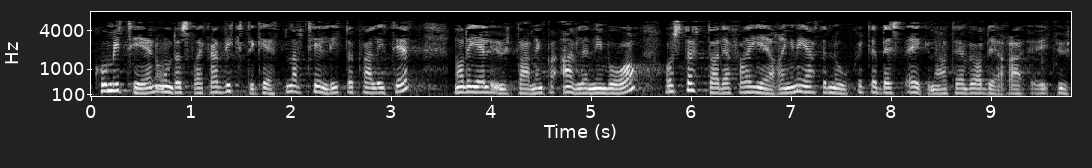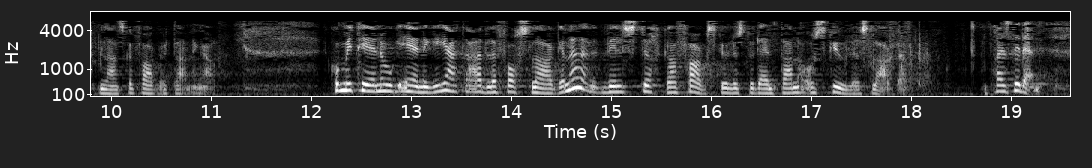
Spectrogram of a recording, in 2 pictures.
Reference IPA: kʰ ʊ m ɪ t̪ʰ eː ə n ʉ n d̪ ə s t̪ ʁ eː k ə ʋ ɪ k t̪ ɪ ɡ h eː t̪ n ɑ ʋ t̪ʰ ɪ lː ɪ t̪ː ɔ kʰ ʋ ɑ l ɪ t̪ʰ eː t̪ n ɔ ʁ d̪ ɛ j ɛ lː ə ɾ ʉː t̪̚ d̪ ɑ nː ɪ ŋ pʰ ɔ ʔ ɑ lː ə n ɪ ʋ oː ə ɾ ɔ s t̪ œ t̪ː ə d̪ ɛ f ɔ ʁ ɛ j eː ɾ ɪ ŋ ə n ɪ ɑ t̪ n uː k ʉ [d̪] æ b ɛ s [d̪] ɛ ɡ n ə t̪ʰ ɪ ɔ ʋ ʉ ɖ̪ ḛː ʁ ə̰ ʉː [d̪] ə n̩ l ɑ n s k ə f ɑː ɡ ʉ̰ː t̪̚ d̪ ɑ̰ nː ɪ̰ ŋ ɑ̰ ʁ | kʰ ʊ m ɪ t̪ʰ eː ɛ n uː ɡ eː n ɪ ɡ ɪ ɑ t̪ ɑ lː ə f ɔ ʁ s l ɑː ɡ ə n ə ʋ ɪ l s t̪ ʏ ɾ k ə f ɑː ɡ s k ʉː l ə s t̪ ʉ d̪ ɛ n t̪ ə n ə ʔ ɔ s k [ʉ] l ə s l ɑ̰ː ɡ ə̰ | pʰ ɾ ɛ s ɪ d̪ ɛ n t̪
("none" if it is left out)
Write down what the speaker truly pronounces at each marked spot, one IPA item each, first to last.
t̪, t̪, t̪, ʉː

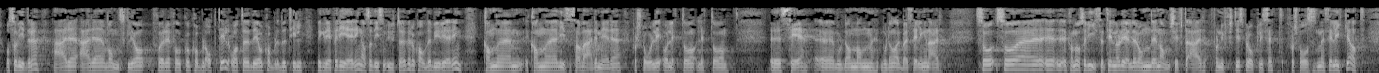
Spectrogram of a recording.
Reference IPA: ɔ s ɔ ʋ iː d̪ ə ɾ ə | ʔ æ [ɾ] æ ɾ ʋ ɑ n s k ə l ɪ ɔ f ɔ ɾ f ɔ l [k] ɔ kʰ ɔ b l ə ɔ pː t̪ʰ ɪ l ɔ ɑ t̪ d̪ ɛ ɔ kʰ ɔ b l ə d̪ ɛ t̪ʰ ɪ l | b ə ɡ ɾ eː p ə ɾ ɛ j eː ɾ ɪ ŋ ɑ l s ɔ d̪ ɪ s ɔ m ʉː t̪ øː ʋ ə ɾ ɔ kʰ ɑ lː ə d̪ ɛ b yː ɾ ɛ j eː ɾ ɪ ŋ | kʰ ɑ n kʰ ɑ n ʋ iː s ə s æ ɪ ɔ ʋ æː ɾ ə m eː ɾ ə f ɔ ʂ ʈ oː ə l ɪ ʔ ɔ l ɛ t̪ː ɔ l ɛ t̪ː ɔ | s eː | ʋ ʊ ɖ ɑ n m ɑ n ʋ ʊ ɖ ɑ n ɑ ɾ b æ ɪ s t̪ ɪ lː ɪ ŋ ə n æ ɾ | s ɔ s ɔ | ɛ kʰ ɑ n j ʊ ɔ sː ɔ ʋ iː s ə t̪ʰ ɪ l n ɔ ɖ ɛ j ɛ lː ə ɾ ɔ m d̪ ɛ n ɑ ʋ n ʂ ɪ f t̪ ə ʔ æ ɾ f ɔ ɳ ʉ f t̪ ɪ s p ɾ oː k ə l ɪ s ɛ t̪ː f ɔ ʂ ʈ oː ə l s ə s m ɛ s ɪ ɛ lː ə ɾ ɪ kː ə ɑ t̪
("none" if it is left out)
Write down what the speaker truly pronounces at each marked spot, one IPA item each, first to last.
ɾ, k

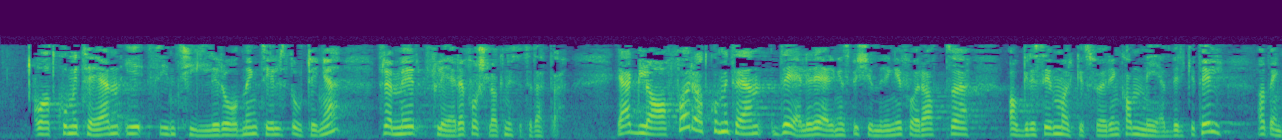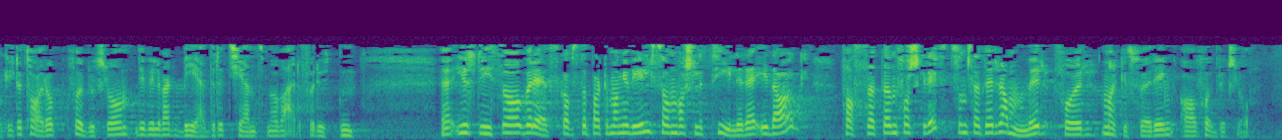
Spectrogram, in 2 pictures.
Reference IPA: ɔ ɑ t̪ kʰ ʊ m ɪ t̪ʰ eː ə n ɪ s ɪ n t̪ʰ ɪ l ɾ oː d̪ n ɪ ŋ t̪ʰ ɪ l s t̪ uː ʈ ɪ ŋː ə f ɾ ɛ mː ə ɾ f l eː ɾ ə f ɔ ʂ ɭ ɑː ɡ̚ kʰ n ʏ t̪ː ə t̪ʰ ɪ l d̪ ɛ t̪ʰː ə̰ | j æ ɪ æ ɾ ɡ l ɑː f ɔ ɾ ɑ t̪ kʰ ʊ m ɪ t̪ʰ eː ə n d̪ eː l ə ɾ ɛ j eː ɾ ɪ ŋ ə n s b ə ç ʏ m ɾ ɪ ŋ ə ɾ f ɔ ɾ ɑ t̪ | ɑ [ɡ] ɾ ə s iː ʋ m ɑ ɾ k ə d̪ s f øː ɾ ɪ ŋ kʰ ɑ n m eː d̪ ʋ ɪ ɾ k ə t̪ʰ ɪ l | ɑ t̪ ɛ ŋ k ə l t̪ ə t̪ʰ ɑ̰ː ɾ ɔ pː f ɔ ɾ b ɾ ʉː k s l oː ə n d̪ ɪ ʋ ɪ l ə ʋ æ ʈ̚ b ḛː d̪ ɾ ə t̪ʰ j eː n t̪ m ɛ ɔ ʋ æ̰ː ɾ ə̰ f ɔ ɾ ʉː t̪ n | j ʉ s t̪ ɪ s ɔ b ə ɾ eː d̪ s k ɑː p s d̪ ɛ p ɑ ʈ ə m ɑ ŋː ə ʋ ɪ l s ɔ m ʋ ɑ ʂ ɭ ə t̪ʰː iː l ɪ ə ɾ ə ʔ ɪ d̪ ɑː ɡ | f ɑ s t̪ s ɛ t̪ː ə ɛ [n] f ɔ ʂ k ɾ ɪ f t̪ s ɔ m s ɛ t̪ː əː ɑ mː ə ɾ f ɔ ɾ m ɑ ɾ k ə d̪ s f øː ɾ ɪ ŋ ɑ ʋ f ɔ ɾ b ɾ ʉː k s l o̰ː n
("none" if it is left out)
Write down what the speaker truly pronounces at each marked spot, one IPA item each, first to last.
ɡ, n

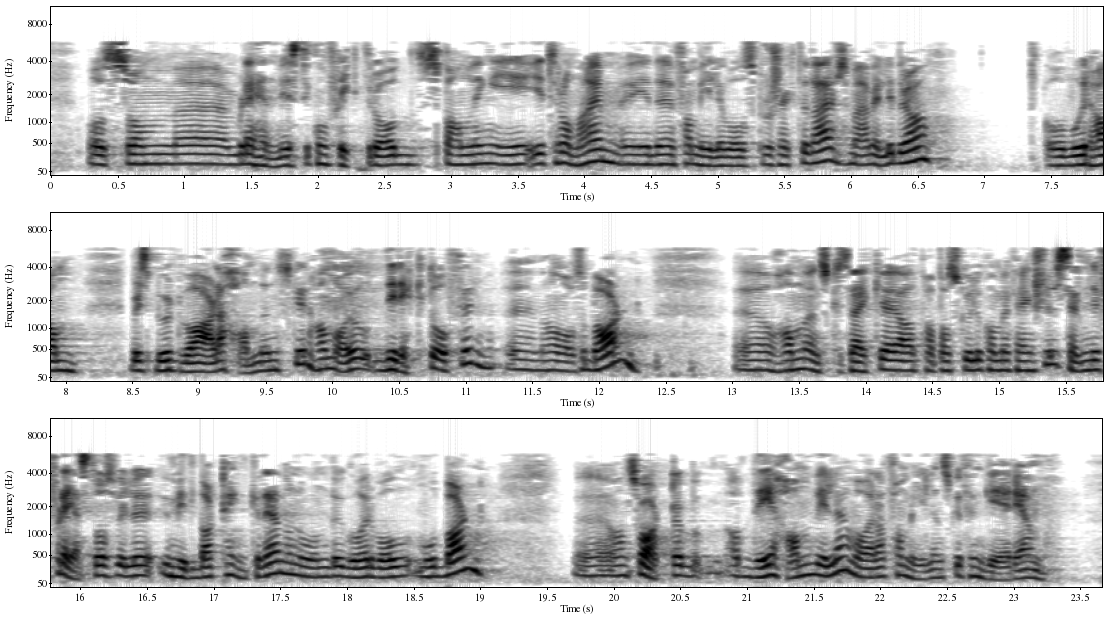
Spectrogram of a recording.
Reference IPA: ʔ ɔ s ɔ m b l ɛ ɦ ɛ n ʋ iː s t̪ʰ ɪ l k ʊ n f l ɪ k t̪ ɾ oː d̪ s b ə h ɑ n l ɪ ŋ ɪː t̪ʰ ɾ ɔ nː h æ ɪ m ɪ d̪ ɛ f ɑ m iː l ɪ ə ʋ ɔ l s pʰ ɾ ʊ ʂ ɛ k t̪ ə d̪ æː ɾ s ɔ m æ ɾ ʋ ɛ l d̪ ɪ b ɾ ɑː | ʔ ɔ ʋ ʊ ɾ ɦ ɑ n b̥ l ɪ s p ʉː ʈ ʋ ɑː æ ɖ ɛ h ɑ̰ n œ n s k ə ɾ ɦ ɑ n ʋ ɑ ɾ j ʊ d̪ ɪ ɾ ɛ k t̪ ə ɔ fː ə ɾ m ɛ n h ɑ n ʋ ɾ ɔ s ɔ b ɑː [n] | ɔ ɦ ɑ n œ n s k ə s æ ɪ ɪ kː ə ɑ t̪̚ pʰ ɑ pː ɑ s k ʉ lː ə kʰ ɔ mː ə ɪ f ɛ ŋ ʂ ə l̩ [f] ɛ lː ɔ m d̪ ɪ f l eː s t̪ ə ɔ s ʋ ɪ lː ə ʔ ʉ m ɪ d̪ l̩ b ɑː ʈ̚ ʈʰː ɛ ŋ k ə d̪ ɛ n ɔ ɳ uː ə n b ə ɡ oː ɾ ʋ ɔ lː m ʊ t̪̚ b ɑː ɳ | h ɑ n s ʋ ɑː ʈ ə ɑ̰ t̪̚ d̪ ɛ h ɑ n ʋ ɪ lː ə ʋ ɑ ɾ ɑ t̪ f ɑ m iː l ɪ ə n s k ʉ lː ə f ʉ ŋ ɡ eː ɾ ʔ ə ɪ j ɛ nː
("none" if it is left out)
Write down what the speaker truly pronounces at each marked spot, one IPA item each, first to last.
ɳ, s

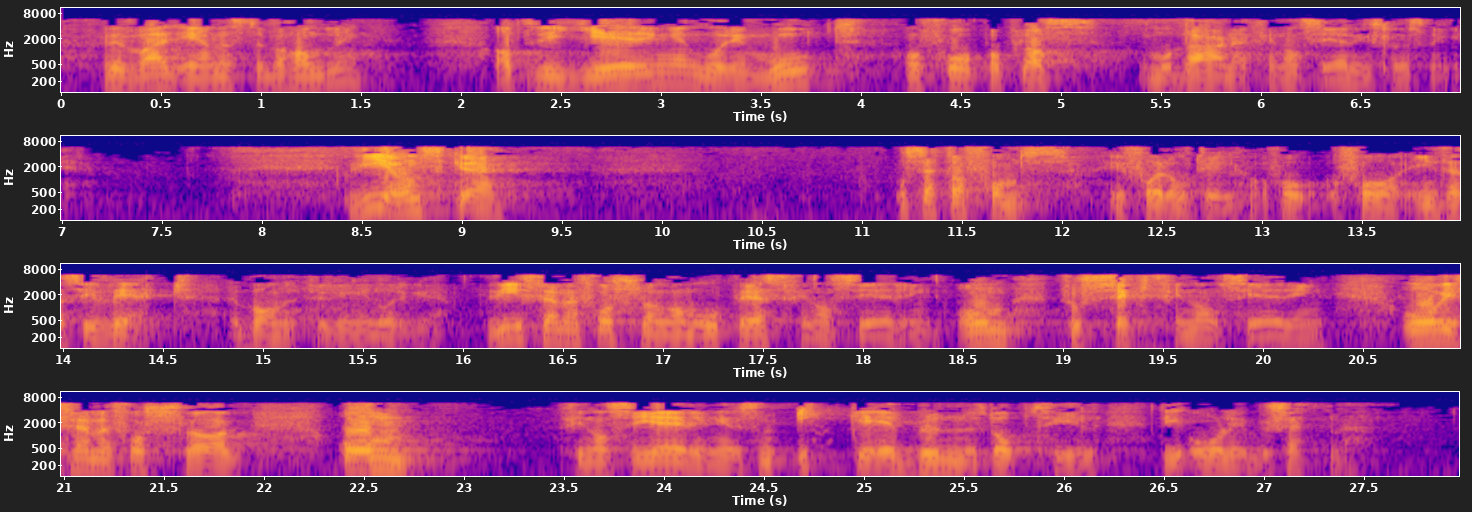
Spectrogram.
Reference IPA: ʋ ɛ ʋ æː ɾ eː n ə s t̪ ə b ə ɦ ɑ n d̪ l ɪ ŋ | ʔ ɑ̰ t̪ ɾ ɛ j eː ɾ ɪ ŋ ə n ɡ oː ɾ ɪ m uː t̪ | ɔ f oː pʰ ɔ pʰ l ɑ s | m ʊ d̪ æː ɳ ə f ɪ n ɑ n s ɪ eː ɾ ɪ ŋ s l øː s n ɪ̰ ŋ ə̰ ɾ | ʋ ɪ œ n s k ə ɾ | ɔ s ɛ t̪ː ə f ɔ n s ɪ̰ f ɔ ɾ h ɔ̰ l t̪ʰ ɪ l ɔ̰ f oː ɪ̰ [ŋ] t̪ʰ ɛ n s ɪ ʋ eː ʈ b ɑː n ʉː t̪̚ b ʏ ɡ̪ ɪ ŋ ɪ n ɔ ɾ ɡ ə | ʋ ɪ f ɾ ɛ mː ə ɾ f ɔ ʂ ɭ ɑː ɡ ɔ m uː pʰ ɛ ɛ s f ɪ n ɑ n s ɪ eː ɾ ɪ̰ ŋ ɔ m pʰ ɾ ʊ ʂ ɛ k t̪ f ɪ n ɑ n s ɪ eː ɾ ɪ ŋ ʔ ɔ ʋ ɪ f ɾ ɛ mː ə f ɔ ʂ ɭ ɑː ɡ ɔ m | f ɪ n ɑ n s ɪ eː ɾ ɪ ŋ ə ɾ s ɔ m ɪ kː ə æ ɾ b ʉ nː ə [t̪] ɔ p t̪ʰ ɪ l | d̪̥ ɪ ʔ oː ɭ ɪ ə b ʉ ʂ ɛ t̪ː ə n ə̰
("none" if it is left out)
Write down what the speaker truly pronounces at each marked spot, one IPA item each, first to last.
n, t̪

